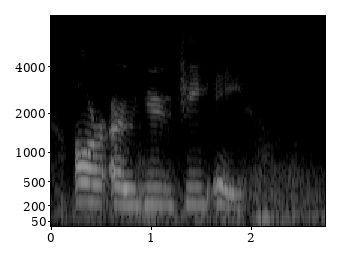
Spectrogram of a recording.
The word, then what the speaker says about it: Rouge: It's spelt R-O-U-G-E.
